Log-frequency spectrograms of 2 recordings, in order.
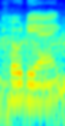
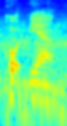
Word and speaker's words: Kang: it you know Denny it's not Kang it's kyang okay all right good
